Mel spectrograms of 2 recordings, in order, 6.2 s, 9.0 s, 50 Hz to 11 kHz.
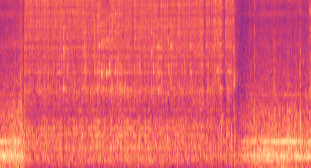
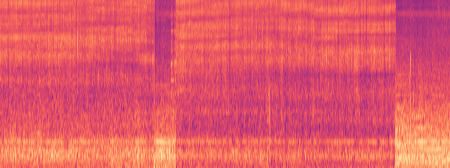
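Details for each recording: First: YesWelder MP200 multi-process welder stick welding a 6010 root pass: steady crackling arc with a thin high squeak as the arc stops and restarts; the machine also kept shutting off. Squeak source unclear. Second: YesWelder MP200 multi-process welder (beta unit), stick welding with 7018 rod at about 90 amps; steady, even crackle and sizzle with a brief break, then the same consistent arc, smooth and stable, running better than 6010.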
